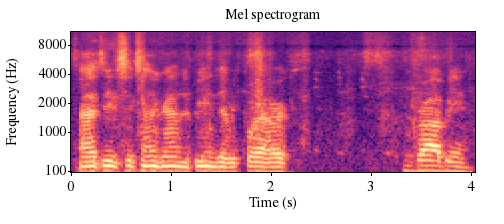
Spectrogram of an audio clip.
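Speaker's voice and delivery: loud, hammering the claim; loud emphasis. Real, not acted. Streamer telling viewers about his raw beans diet, loudly. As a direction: punch it out loudly.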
